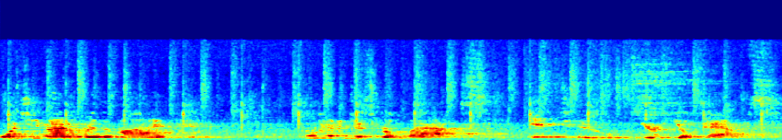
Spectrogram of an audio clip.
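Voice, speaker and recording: The speech moves at a fairly slow pace with very wide pitch swings. Music plays in the background, and there is audible room echo. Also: woman, extremely high pitch for a woman. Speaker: fitness instructor. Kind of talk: workout instruction. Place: gym. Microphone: camera far.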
